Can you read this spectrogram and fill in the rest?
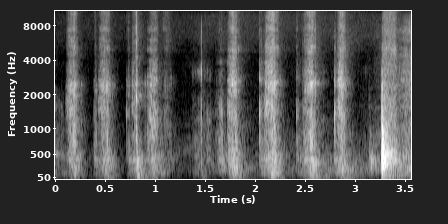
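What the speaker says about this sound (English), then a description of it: "Always filing the same way" A file rasping over a sculpted gel stiletto nail in short rhythmic strokes, about ten close scratchy passes in steady succession with a slightly louder final stroke.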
